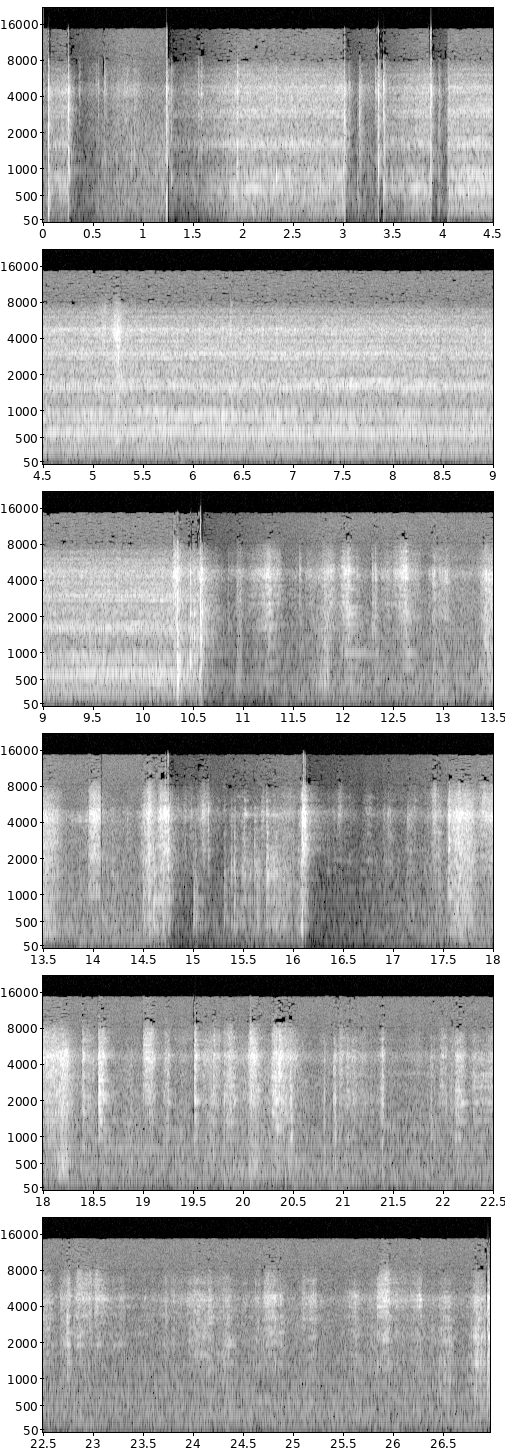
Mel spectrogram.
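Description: Slip roll machine rolling a sheet-metal bicycle mudguard into a curve: a steady running sound for about six seconds, then irregular metallic clanks and knocks as the piece is worked through the rollers and handled.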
